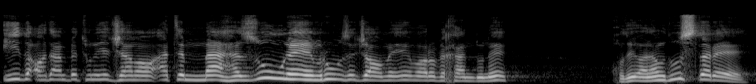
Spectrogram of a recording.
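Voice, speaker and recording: A man preaching a sermon, moving from quiet reflection to impassioned appeals and slowly chanting verses. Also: high voice. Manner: impassioned, rising to emphatic appeals; recites verses in a slow chanting tone. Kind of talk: religious sermon. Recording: reverberant hall.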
